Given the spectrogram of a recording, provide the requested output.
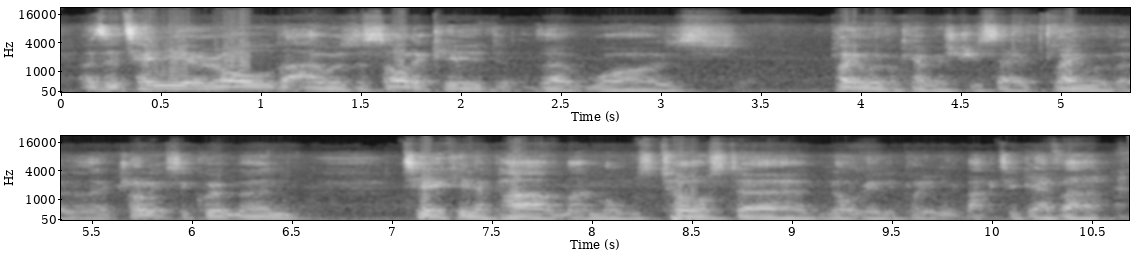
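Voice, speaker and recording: Audible room echo and noticeable background noise fill the recording. The speech moves at a moderate pace with fairly even intonation. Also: man, fairly low pitch for a man. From northern England, Yorkshire (Mirfield). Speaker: medical researcher. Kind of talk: seminar talk.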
